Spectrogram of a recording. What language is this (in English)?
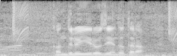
Telugu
